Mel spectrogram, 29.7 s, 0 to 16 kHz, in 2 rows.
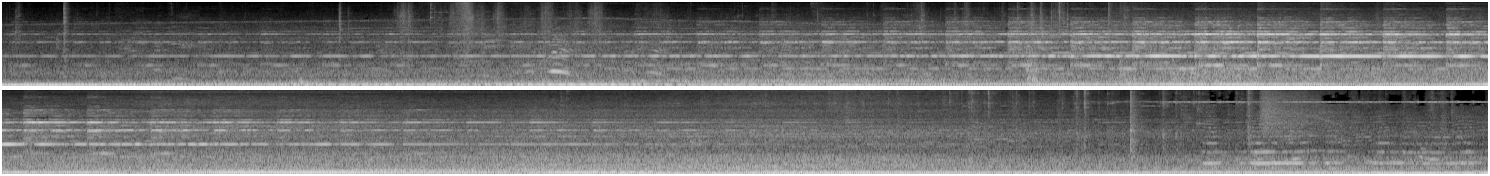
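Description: VIA Rail F40PH-2D diesel locomotive rolling slowly past at close range, its engine running with a deep drone that is loudest about halfway through. Its Ekyrail electronic bell rings steadily over it, and near the end stainless-steel passenger cars roll by.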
